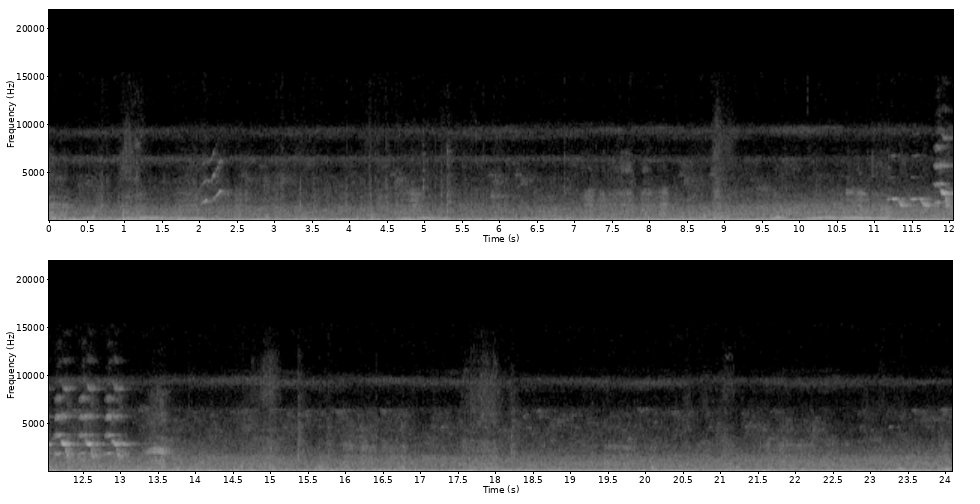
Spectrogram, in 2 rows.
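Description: Birds calling in the trees over a steady low outdoor rumble. A low, soft call that rises and falls is heard a few times, about 1, 5 and 10 seconds in. Around 12 seconds in, a brief run of higher, sharper chirping notes follows.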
